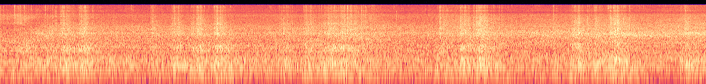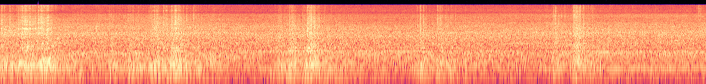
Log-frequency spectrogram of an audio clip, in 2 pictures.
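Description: Machinery hums and rattles steadily in a large, echoing hall.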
